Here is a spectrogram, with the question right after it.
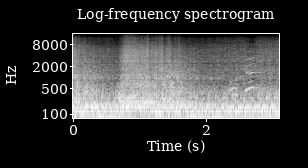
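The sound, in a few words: Lexus 1UZ-FE VVT-i V8 engine revving in drive-by-wire test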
